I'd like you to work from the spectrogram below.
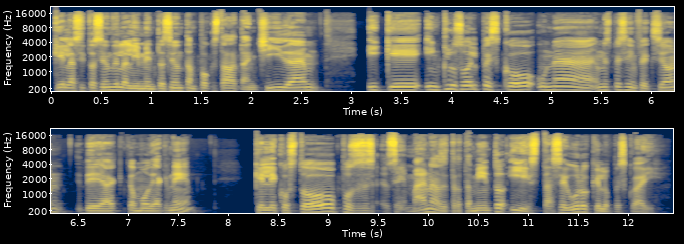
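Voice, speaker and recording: A man's voice: medium pitch, expressive, fairly quick, no echo, clean studio sound. A man with a Mexican accent, chatting casually and joking, with a lot of fillers. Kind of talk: casual chat.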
